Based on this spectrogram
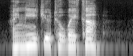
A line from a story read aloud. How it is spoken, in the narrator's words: she said quietly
